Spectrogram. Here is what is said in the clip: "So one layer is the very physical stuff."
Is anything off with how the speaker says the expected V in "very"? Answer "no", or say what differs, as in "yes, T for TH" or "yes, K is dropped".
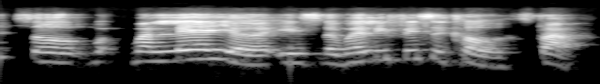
yes, W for V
